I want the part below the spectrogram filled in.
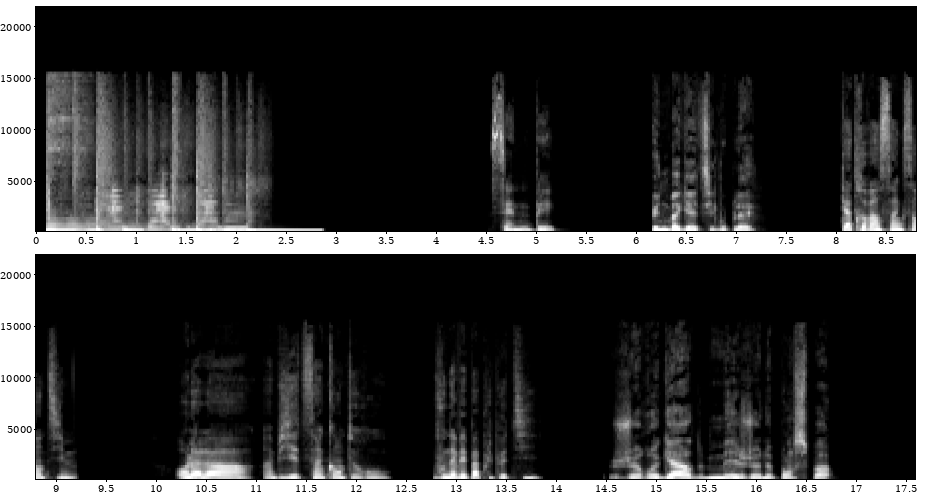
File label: French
